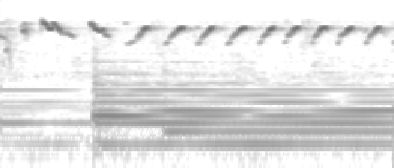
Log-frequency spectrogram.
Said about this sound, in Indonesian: Pagi ini ku dapati burung dan ayam yang seakan berlomba menyambut hari. Satu sama lain saling menyuarakan tak henti-henti.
